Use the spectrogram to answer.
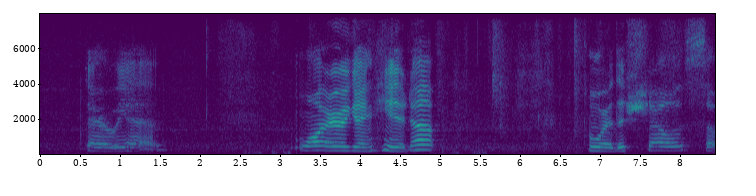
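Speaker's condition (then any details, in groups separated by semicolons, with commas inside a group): Cerebral palsy, mild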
